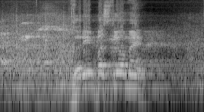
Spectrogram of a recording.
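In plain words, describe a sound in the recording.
A man speaks calmly into a microphone, heard through loudspeakers in a large hall.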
